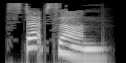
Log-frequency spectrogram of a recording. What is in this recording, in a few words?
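"Step son", English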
